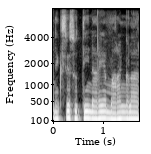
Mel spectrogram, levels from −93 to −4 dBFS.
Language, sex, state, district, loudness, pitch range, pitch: Tamil, male, Tamil Nadu, Nilgiris, -11 LUFS, 125-130 Hz, 125 Hz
